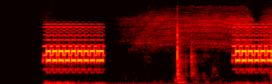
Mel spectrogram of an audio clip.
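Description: A telephone ringing with an electronic warbling trill: two rings, each about a second long, the first a little under a second in and the second near the end. Between the rings comes a soft rustling and a single knock.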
